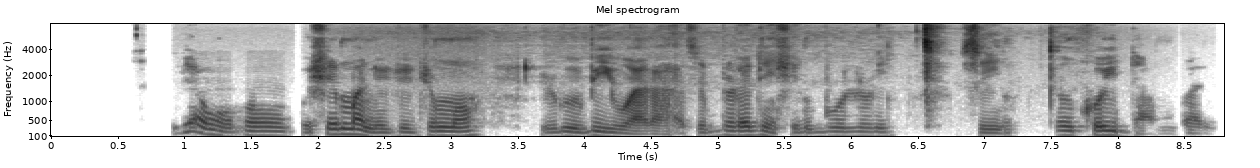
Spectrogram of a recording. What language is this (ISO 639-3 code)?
yor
